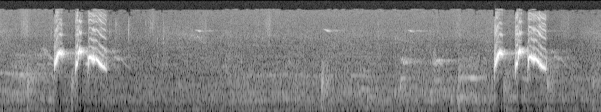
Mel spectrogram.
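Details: A female bird in the forest calls daily to a male: two strident three-note phrases roughly four seconds apart, notes arching up then dropping, the final one longest.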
